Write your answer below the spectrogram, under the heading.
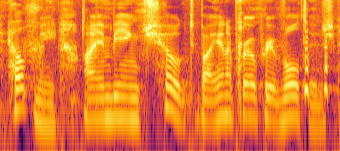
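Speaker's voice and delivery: ordinary delivery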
